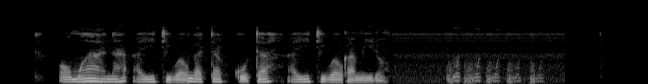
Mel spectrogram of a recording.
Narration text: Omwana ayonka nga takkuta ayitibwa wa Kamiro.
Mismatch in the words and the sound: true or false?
true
